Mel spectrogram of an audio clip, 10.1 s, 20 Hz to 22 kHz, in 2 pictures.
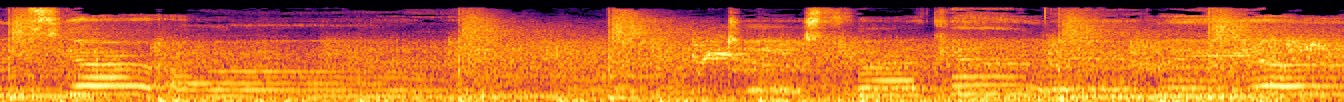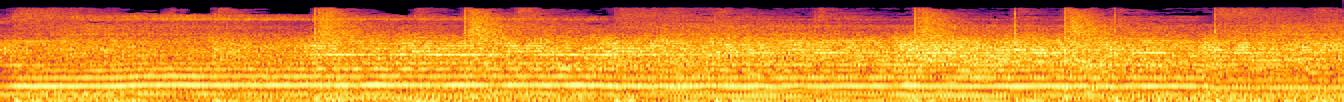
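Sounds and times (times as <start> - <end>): bass guitar: 0.0 - 10.0
drums: 0.0 - 10.0
electric guitar rock music: 0.0 - 10.0.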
